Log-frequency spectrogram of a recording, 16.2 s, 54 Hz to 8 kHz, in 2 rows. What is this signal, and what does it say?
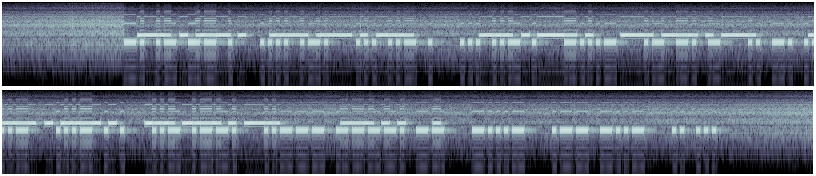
Morse code, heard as two keyed tones, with room echo. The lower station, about 30 wpm, 740 Hz: NAME HR SUE SUE <BT> ANT INV VEE UP 29M <BT> WX IS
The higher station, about 15 wpm, 1120 Hz: CQ CQ CQ DE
